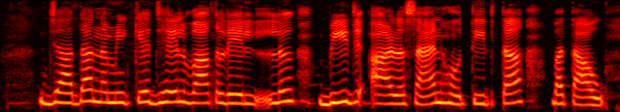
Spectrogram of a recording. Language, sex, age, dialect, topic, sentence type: Maithili, female, 36-40, Angika, agriculture, question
